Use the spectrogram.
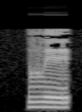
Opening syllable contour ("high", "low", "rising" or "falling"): low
